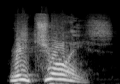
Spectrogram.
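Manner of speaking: normal talking voice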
